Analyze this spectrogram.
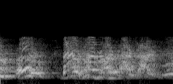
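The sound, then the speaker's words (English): A person imitates a dog with a voiced bark-and-howl: a short yelp, a brief pause, then a longer wavering howl-like cry, all in a thin, band-limited tone. “did you just bark?”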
